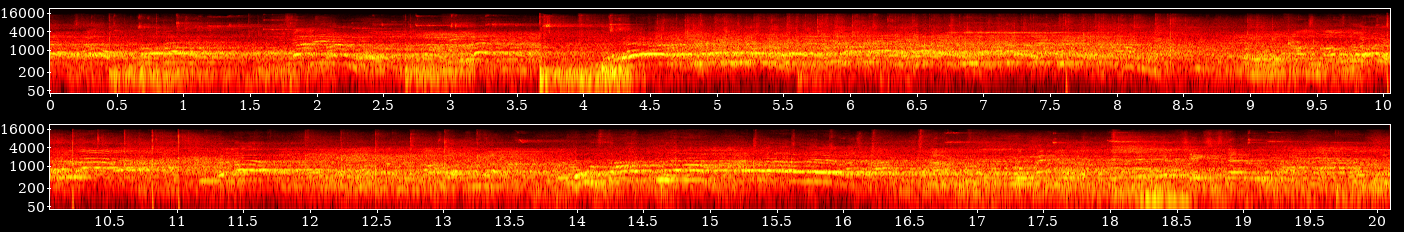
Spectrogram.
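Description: Young men shout to each other across an echoing court.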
